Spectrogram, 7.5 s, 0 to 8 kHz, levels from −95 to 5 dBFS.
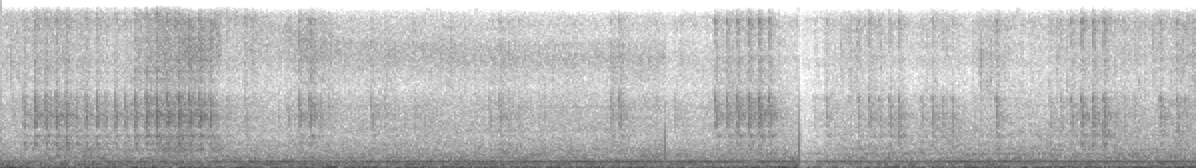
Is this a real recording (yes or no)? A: yes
